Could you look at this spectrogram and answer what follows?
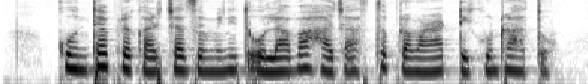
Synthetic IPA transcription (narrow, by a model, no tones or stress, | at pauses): koɳt̪japɾəkaɾt͡ɕjad͡zəminiːt̪o̰laʋaɦad͡zast̪əpɾəmaɽ̃at̪̚ʈekuːnɾaɦt̪o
